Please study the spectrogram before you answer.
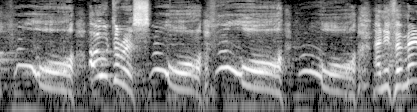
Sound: making a ‘Phwoar’ sound TOO MANY TIMES

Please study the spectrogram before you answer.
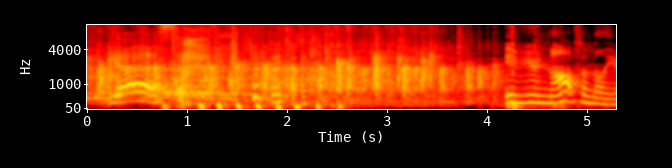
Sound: applause

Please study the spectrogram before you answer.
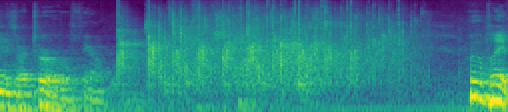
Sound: audience applauding

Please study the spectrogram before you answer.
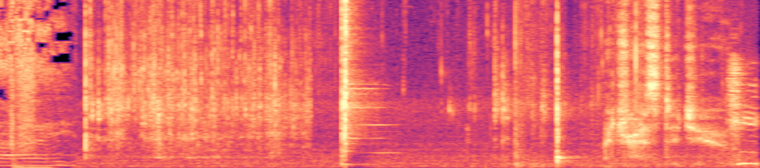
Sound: liquid pouring; lid clings

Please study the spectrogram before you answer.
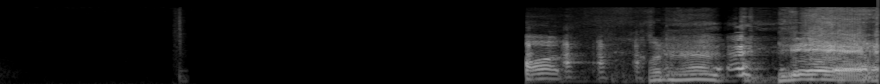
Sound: laughing

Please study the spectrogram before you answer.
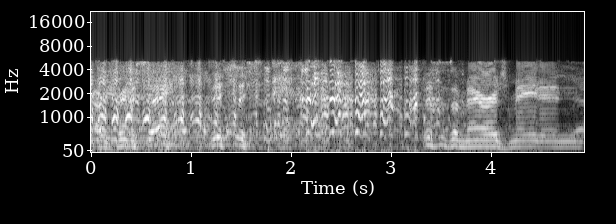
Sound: laughter

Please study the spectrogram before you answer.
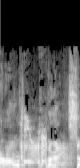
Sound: laughs

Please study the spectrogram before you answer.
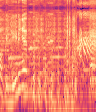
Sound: snickers

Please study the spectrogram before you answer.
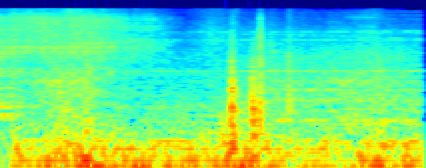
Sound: thud

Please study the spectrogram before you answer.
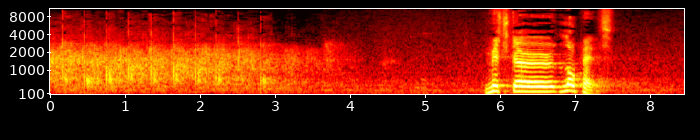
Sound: applause

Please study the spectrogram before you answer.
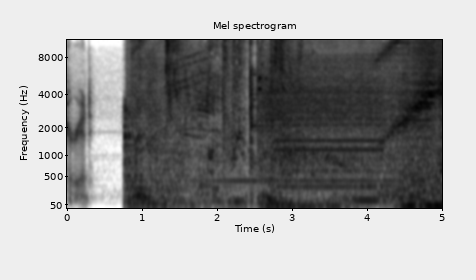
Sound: jets whooshing

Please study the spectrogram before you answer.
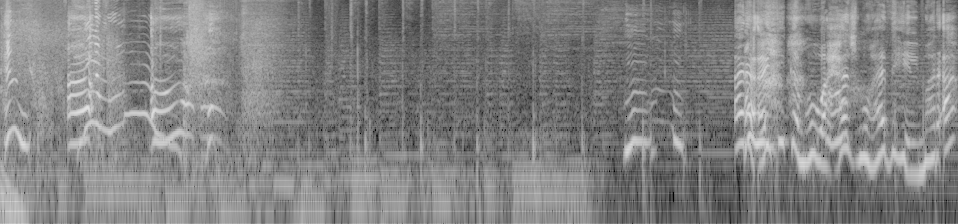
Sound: suppressed scream

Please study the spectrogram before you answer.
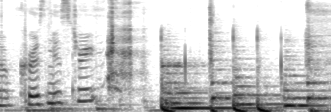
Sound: laughing; soft music

